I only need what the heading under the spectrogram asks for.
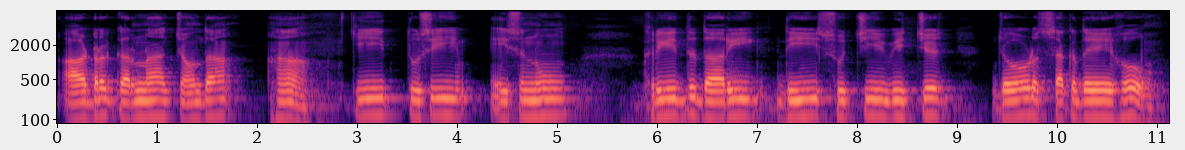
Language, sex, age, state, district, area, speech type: Punjabi, male, 18-30, Punjab, Sangrur, urban, read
